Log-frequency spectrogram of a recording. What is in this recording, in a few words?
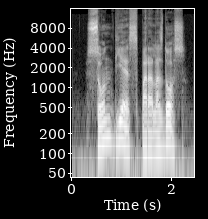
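Spanish, male; its Ten To Two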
